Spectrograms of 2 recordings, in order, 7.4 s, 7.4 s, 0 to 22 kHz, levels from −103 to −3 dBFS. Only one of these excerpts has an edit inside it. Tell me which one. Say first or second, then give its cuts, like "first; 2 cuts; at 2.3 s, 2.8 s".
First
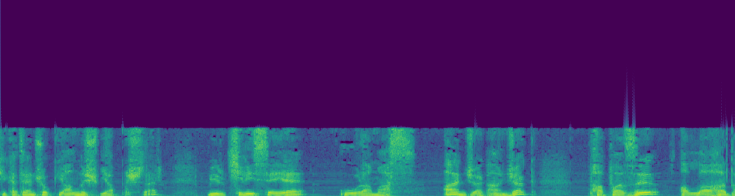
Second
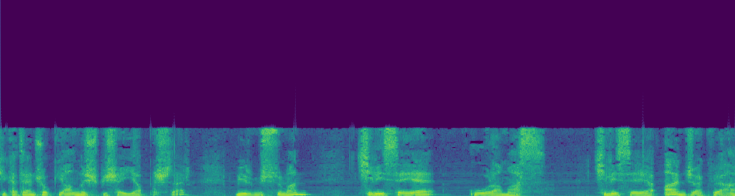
first; 4 cuts; at 1.0 s, 2.2 s, 4.4 s, 4.9 s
